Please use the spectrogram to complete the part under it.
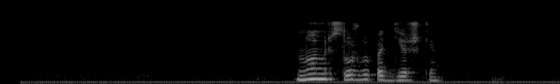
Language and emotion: Russian, neutral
